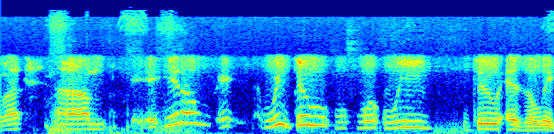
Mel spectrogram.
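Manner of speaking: very high-pitched voice, talking through laughter. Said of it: "I'm sorry if I'm laughing".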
